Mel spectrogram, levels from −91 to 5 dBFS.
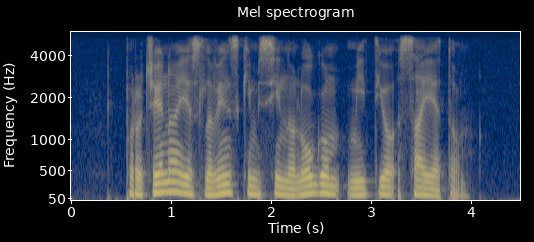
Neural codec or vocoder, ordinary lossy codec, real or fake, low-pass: none; none; real; 5.4 kHz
